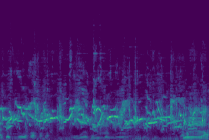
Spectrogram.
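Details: Oriental magpie-robins battling through connected cages of a Chinese cage; continuous high, rapid warbled whistles with sliding notes, accompanied by people talking nearby.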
